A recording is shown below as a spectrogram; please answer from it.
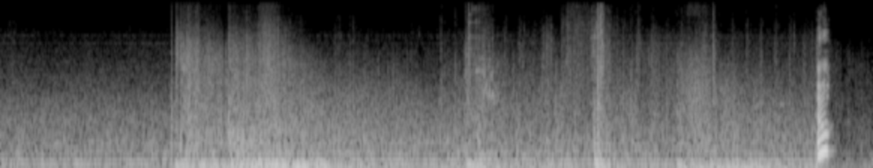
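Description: Soldiers fire in Crysis, with bursts of gunfire and booming shots cracking at mid distance over a rumbling battlefield backdrop, plus a sharp sweeping sound near the end.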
